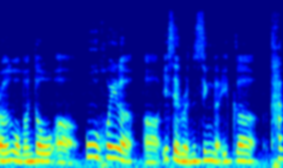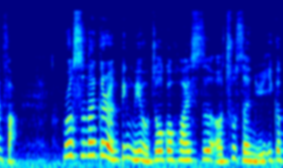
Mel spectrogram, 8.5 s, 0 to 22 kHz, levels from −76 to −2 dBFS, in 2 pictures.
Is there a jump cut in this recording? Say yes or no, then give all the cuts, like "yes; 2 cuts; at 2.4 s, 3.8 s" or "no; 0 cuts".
no; 0 cuts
